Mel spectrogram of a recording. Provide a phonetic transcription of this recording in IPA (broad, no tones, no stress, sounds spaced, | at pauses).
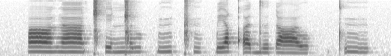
ɑ̃ ð ã ǁʰ e ŋ͡ǁ ɯ ʊ̯ k͡p ʉ ǁʰ ʉ k͡p e qʼ ɯ d ɯ ɗ ɑ ʊ̯ | tʼ ʉ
